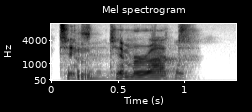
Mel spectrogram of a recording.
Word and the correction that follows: Tawaret: Tawaret. – Tawaret. Yeah, I looked it up.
